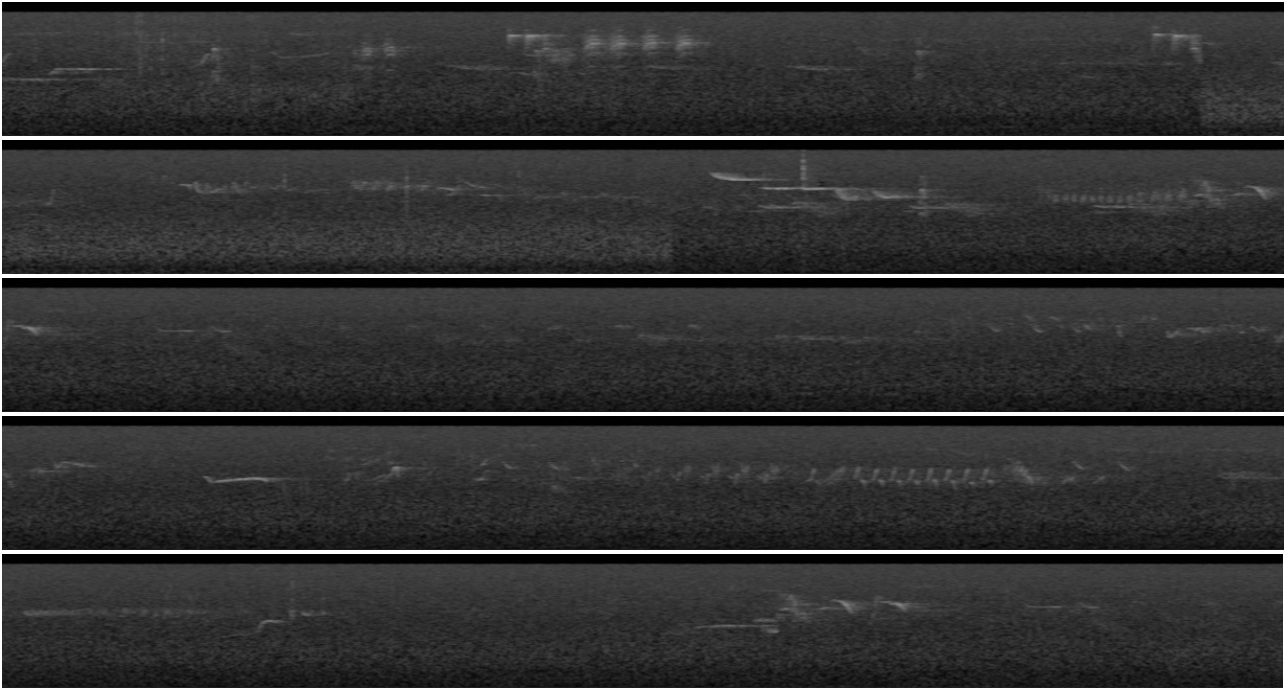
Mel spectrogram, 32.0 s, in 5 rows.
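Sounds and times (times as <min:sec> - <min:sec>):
steady hiss: 0:00.0 - 0:32.0
faint bird calls: 0:05.9 - 0:09.8.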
